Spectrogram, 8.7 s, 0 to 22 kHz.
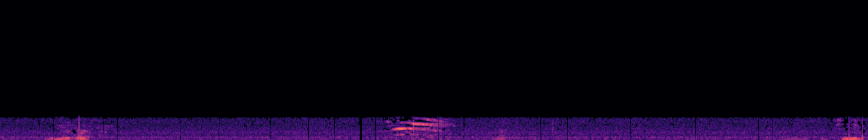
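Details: Reproductive honey bee swarm occupying a bait hive at Painted Peacock Manor, 04/07/21; a steady background hum is broken by low thumping bursts at both ends and a brief, higher wavering cry in the middle.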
